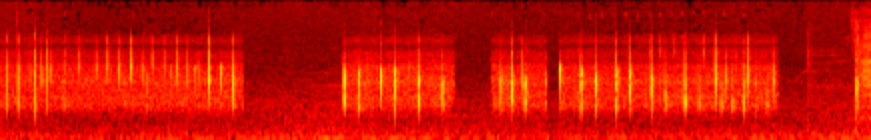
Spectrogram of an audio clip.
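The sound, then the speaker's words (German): Bat calls heard through a small green handheld bat detector held up in the air on a bridge: bursts of rapid, dry clicking and popping over a steady hiss, stopping briefly then resuming in irregular volleys, fairly loud, with no talking. “Ich hole mal den Fledermausdetektor raus.”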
